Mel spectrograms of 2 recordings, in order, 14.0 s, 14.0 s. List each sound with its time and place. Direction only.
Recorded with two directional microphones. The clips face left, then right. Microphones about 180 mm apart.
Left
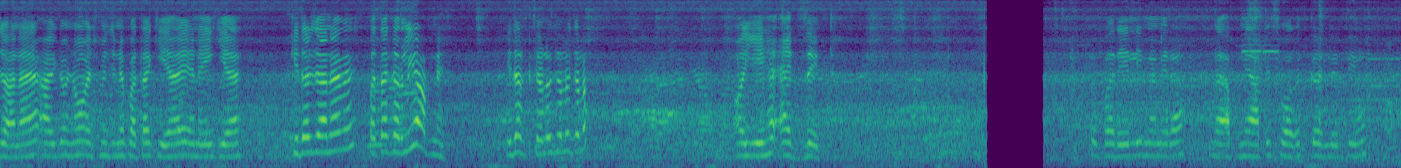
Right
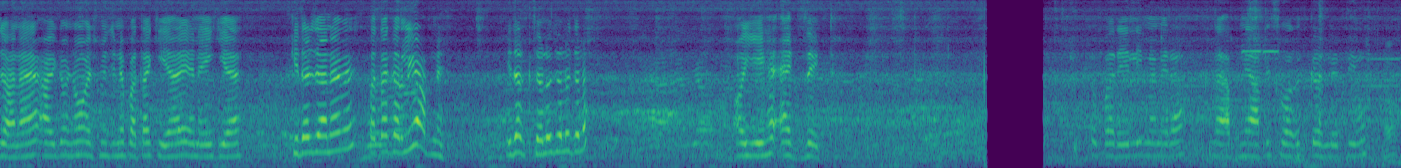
0.0 s speech: 10° right (ahead or behind)
5.3 s speech: 35° right (ahead or behind)
7.3 s speech: 10° right (ahead or behind)
11.1 s speech: centre (ahead or behind)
